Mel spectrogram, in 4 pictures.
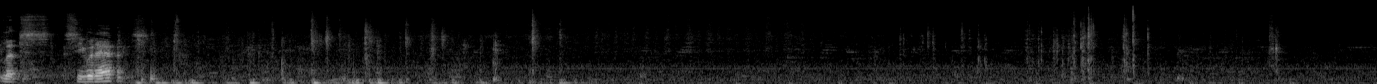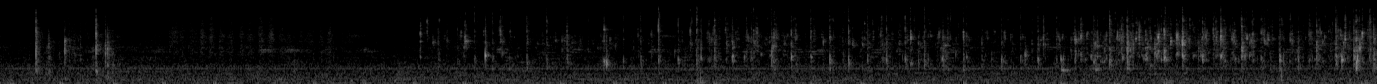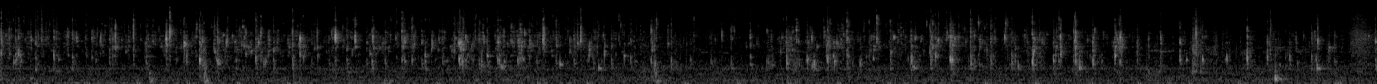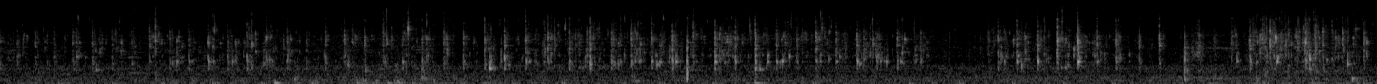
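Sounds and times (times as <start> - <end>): fork stirring water in bowl: 18.0 - 55.0.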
